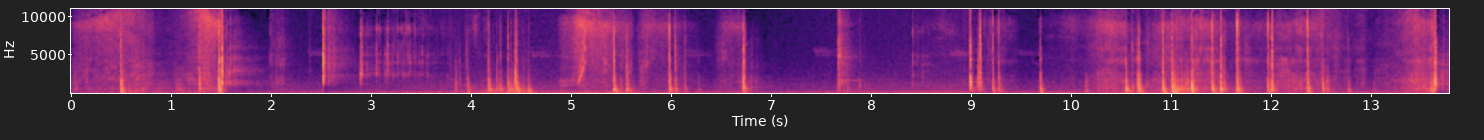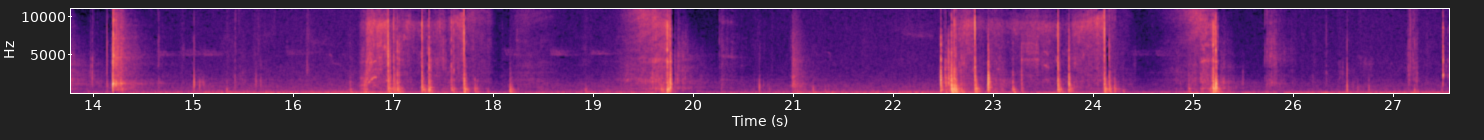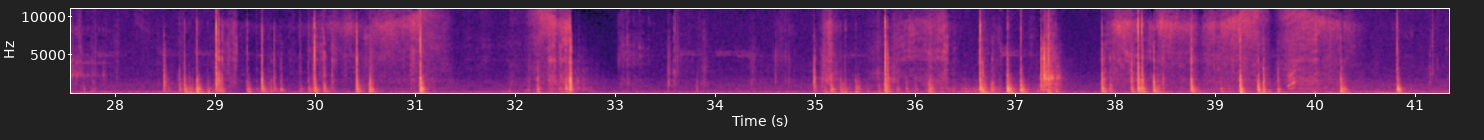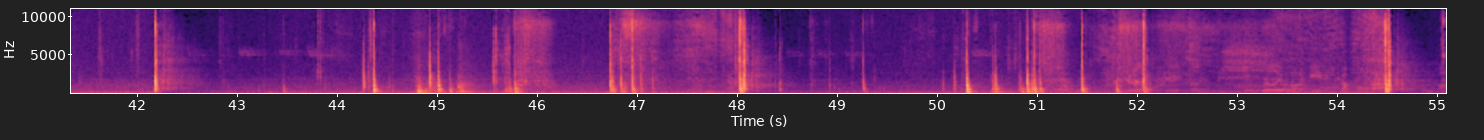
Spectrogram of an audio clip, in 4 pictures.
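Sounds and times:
hockey stick slapping and scraping pad: 0:00.0 - 0:03.2, 0:03.9 - 0:06.9, 0:09.0 - 0:14.5, 0:16.6 - 0:18.3, 0:19.2 - 0:20.2, 0:22.4 - 0:26.0, 0:28.5 - 0:31.4, 0:32.0 - 0:32.8, 0:35.0 - 0:41.0, 0:42.1 - 0:42.6, 0:44.2 - 0:48.5, 0:50.1 - 0:52.8, 0:54.0 - 0:54.8
stick cracking against pucks: 0:07.7 - 0:14.6, 0:28.5 - 0:31.3, 0:44.2 - 0:48.5, 0:50.1 - 0:52.6.

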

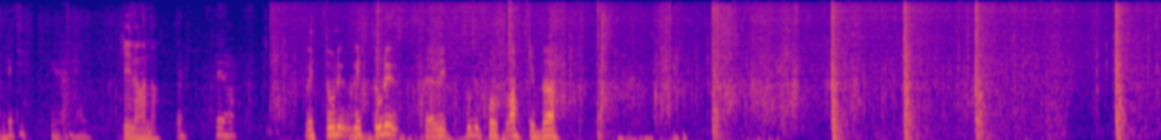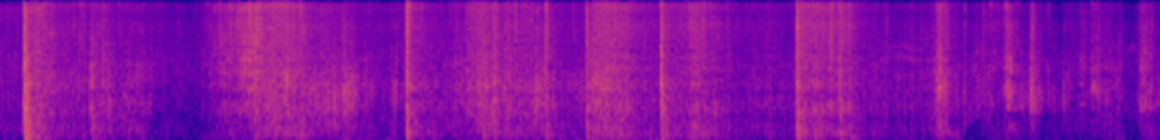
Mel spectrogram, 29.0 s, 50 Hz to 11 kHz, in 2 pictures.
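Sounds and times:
leaves and stalks rustling: 0:00.0 - 0:29.0
machete chopping bamboo: 0:08.9 - 0:09.3, 0:10.3 - 0:12.8, 0:13.7 - 0:15.8, 0:19.5 - 0:19.9, 0:20.5 - 0:23.5, 0:24.4 - 0:25.2.

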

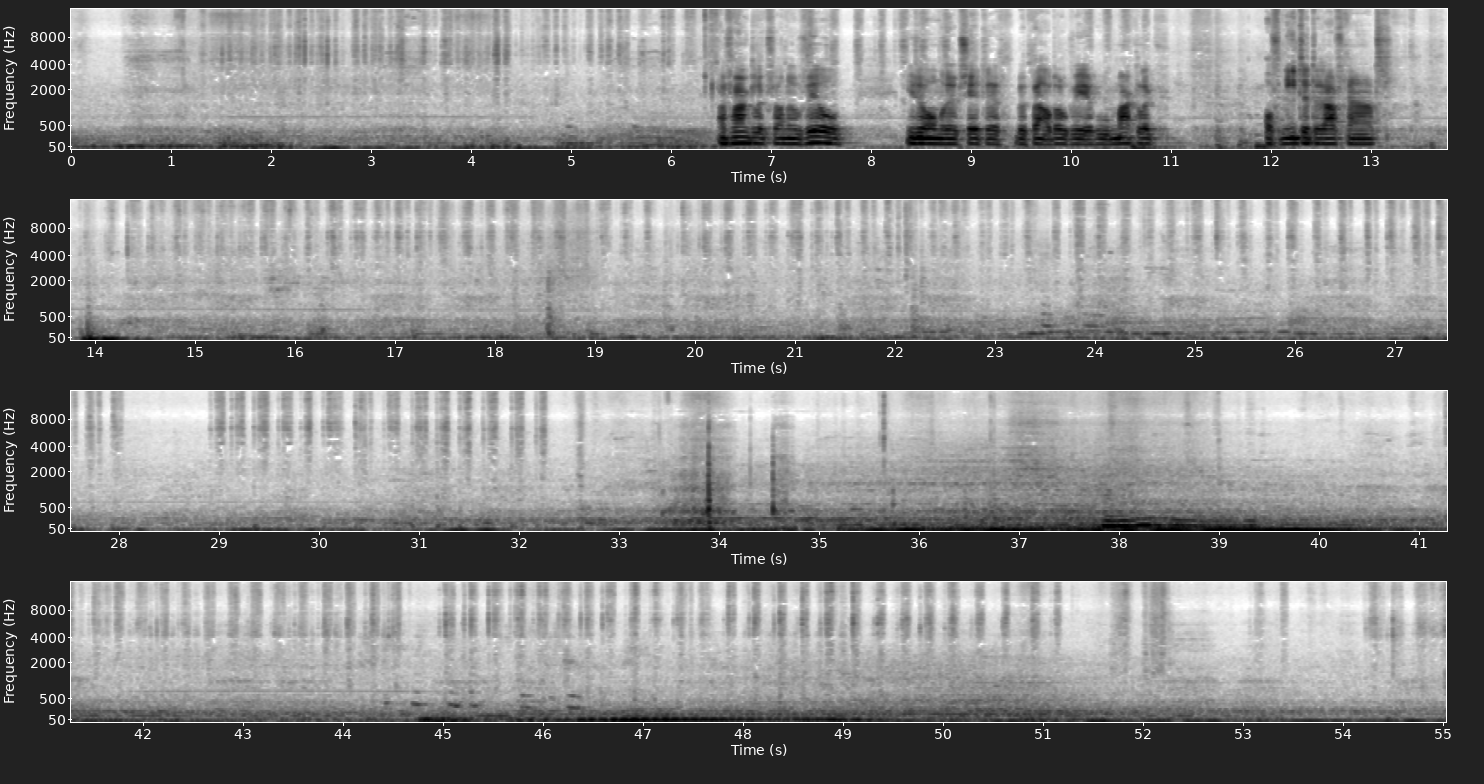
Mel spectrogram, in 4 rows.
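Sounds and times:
brush scrubbing plastic: 0:00.6 - 0:28.2, 0:28.8 - 0:32.9, 0:40.8 - 0:55.0
low rumble: 0:34.2 - 0:41.2.

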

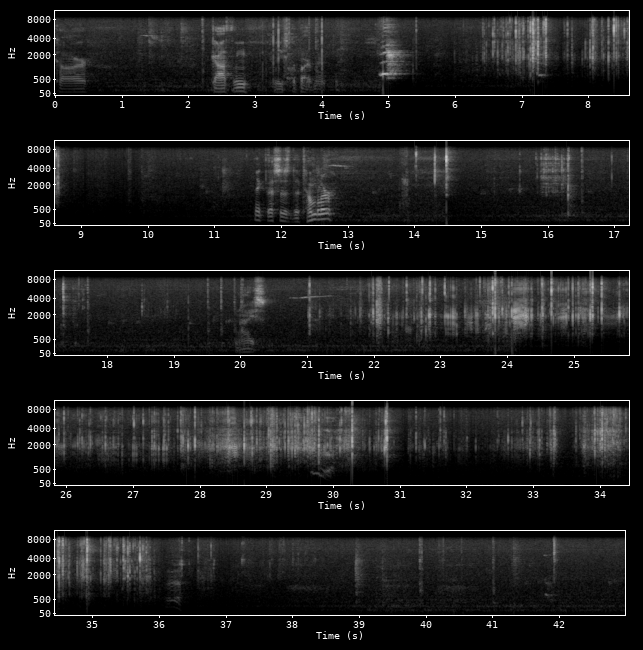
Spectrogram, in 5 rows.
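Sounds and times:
packaging rustling: 0:05.2 - 0:09.0, 0:20.8 - 0:38.2
sharp clicks: 0:19.2 - 0:20.1.

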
